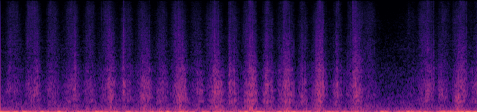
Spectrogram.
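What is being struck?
Plastic mannequin head with synthetic wig.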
